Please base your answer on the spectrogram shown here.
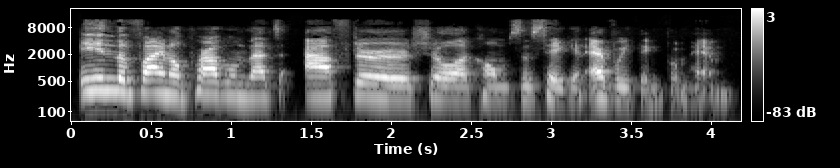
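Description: Casting: female podcast guest, informal and salty-tongued, animated delivery in casual literary chat. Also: mid-range voice, fairly quick. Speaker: guest on a book discussion podcast.

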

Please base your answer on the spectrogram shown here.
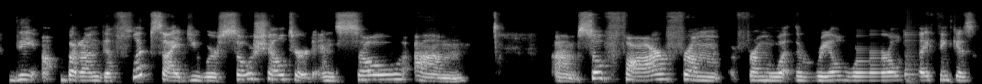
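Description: A woman whose first language is Pennsylvania Dutch, answering interview questions hesitantly with many pauses and restarts. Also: fairly low pitch, a bit bright, husky, low-quality recording. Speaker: guest, co-author.

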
